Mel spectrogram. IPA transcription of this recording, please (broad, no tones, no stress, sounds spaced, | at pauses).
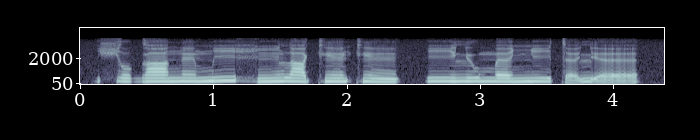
ç ɤ ɡ a n ẽ m i h ĩ l a kʲ ẽ kʲ ẽ | i lʲ u m ɛ ɲ i t ɛ̰ lʲ ɛ̰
